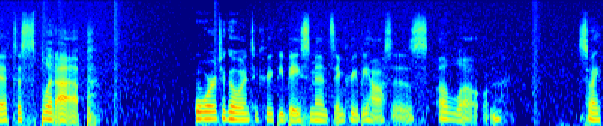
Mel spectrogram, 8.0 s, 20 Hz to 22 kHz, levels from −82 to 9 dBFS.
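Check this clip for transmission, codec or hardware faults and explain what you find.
Overdone noise removal runs through the whole speech clip, from start to finish. A noise reducer has been pushed too hard: each frequency band that sits close to its noise estimate is pulled far down or shut off entirely, and the softer parts of the voice fall below that threshold along with the noise. The pauses drop to near silence sprinkled with twinkling specks.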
